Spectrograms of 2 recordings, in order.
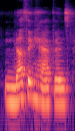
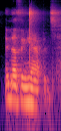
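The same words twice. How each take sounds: First: "nothing" drawn out and hit harder, slower pace; slow down and lean on "nothing"; stress on nothing. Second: Said in the usual way. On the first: Real, not acted. Disbelief at the dull scene, stressing "nothing" slowly. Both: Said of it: "Like, nothing happens".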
